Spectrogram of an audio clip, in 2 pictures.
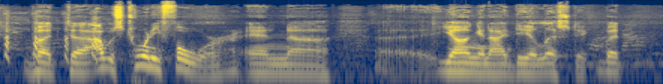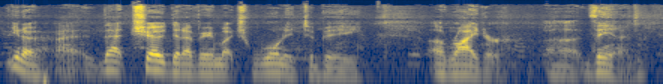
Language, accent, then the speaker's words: English; Rock Hill, South Carolina, United States; now in Asheville, United States; I was born and raised in Rock Hill. I practiced law here for several decades. And before I retired to Asheville.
